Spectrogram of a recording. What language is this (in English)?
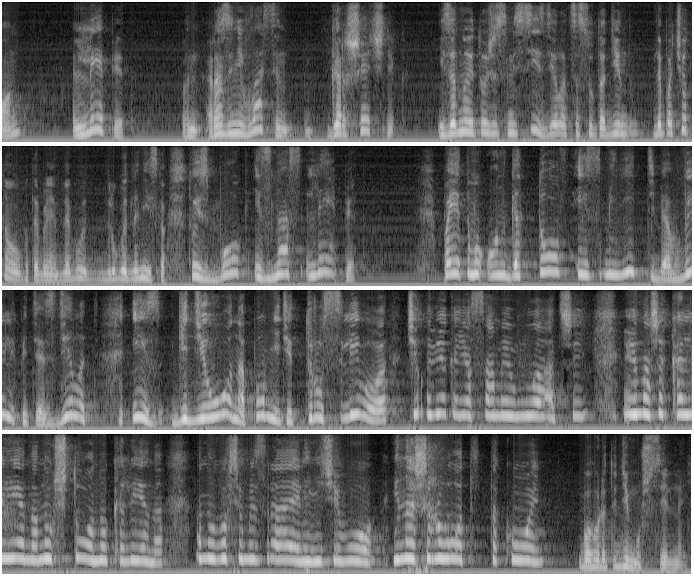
Russian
